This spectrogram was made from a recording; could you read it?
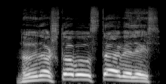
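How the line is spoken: Angry shout. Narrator (Russian): закричал он

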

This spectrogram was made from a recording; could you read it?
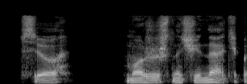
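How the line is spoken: Muttering. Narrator (Russian): пробормотал я, открыв глаза

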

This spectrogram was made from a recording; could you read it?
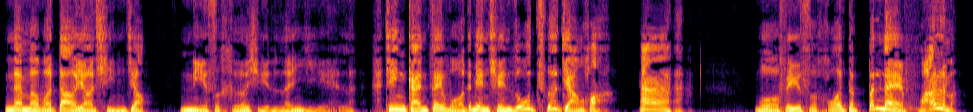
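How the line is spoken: Sinister laugh. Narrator (Chinese): 白玉魔阴森森地笑着

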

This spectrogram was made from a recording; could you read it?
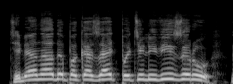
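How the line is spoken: Excited shout. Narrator (Russian): закричал кто-то из толпы

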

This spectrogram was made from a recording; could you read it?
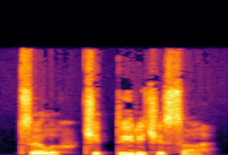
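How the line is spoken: Solemn reply. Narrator (Russian): торжественно отвечает Генри

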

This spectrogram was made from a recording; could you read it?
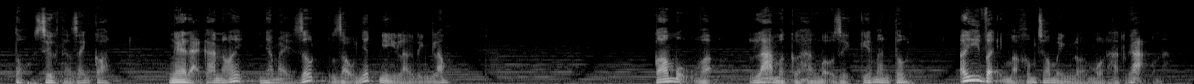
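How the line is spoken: Muttering. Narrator (Vietnamese): gã lầm bầm

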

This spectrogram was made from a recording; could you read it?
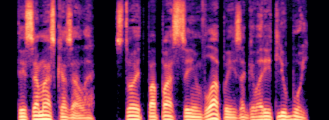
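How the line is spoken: Low voice. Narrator (Russian): вполголоса произнес Сибальд

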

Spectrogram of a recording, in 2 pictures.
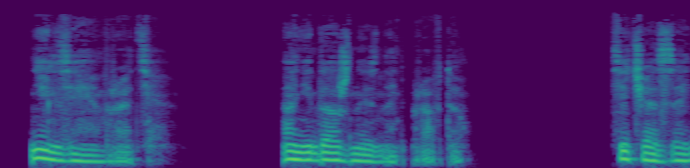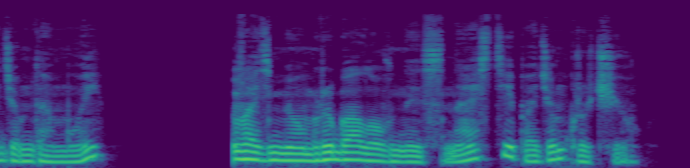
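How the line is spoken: Even, steady voice. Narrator (Russian): ровным голосом сказал я

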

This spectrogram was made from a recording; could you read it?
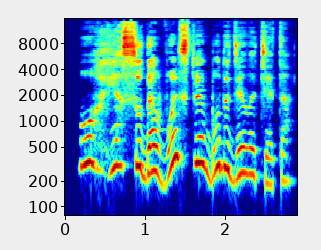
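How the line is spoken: Plain. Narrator (Russian): ответила я

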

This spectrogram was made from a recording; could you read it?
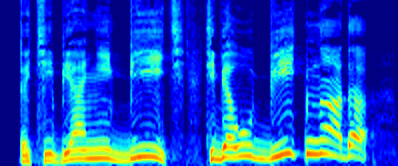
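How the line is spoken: Sobbing. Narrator (Russian): всхлипнула Надя

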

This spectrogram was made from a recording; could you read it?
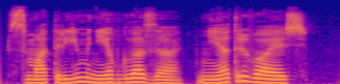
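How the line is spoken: Firm yet gentle command. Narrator (Russian): Требовательно, но в то же время мягко приказала Бьяна

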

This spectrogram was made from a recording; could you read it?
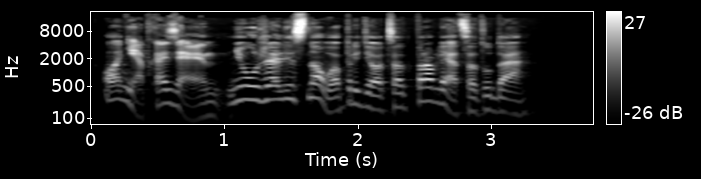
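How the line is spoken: Indignant wail. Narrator (Russian): Возмущенно завопил Хубактис

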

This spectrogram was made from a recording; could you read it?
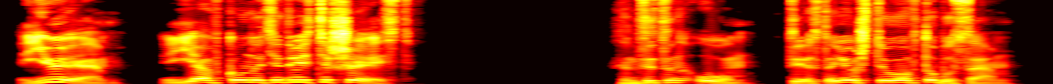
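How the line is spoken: Loud young man's shout. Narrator (Russian): высокий и очень красивый парень тоже громко крикнул

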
